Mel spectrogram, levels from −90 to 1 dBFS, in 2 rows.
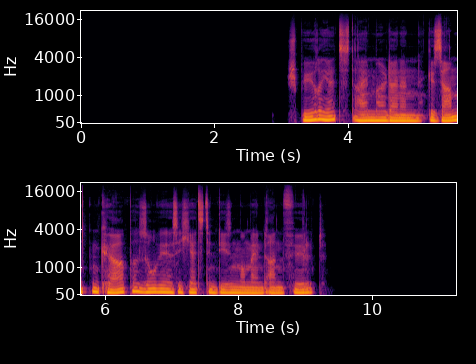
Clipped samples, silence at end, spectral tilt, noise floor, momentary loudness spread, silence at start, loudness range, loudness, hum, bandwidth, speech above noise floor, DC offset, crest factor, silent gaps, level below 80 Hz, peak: under 0.1%; 2.15 s; -6 dB/octave; -83 dBFS; 5 LU; 3.1 s; 6 LU; -24 LUFS; none; 16 kHz; 61 dB; under 0.1%; 16 dB; none; -52 dBFS; -10 dBFS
